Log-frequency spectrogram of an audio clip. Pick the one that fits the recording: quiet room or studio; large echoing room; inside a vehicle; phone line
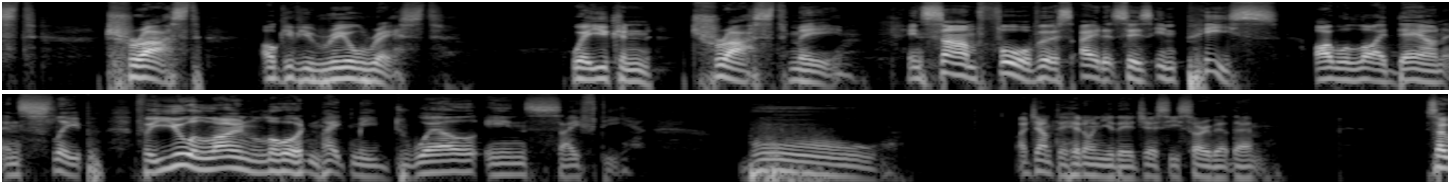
large echoing room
